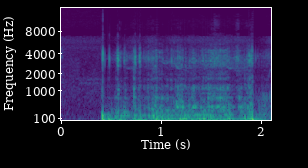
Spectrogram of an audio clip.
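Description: Camera microphone handling noise: a sudden loud rumbling rub with a few sharp knocks starts about half a second in, as the camera is picked up and moved.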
